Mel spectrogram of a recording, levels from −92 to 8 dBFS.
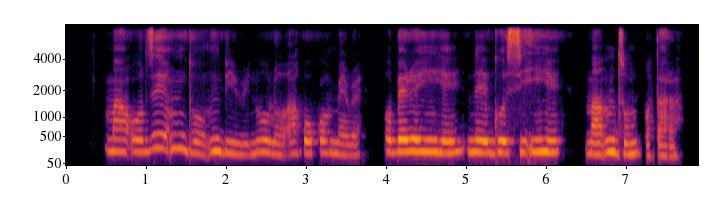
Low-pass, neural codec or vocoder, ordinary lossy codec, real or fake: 7.2 kHz; none; none; real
